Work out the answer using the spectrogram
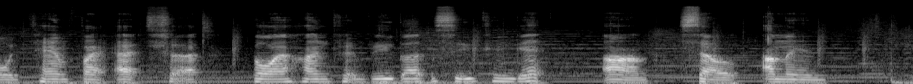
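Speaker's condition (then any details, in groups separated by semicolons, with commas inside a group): Cerebral palsy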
